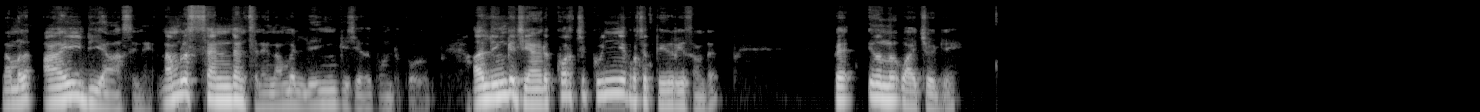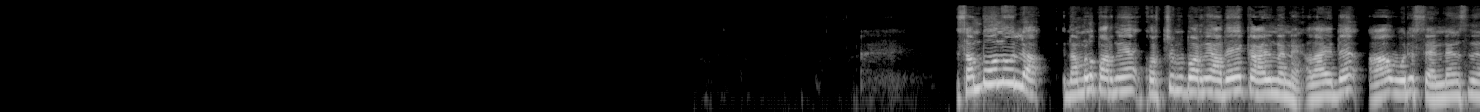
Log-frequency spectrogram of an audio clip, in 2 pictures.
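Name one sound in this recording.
A man speaks calmly and clearly into a close microphone, explaining with animation.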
